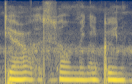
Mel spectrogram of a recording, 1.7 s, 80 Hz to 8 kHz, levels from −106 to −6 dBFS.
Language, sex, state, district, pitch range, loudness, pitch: English, female, Arunachal Pradesh, Lower Dibang Valley, 185-195 Hz, -16 LUFS, 190 Hz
